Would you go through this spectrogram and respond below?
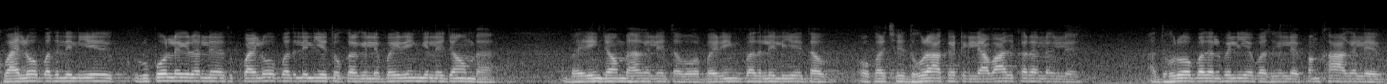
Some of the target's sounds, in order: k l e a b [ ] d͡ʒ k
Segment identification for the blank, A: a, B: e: A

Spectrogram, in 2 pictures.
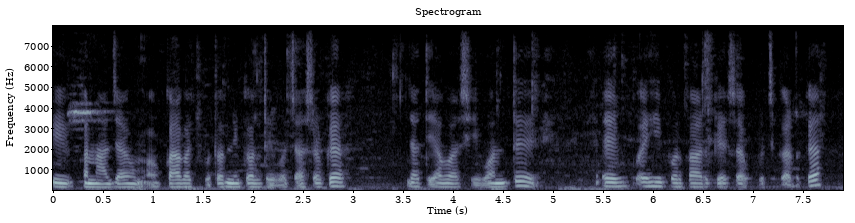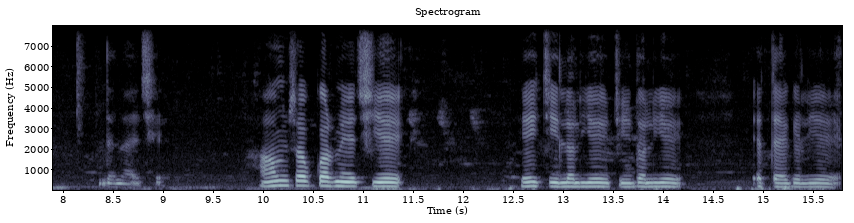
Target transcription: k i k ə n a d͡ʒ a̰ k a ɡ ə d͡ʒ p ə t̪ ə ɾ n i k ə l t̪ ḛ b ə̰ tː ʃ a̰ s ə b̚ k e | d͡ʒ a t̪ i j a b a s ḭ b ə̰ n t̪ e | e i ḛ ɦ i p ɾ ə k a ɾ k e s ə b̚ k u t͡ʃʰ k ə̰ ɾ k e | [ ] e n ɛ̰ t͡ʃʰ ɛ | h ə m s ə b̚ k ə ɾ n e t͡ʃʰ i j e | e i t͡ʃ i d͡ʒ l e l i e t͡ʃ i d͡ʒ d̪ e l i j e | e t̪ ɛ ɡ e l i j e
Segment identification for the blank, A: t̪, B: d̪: B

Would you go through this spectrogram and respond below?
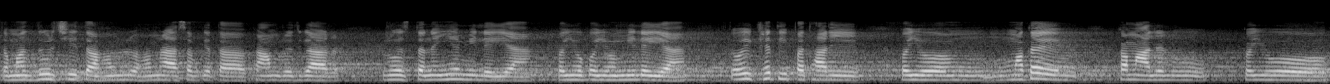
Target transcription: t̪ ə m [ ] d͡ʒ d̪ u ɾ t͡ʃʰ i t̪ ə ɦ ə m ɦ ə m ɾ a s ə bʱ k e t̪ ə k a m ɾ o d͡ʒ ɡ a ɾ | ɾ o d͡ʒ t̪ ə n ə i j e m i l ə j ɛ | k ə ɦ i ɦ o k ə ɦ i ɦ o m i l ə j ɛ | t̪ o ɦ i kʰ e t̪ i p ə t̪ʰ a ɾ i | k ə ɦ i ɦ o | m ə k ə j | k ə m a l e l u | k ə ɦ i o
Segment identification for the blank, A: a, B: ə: B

